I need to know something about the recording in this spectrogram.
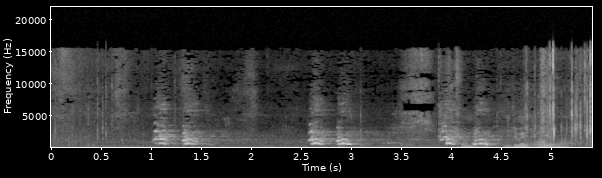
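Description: A small dog barks in short, high yaps.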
